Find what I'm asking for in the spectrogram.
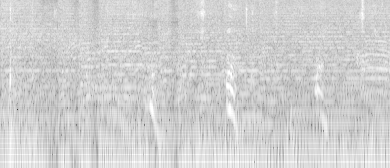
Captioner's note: grunting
